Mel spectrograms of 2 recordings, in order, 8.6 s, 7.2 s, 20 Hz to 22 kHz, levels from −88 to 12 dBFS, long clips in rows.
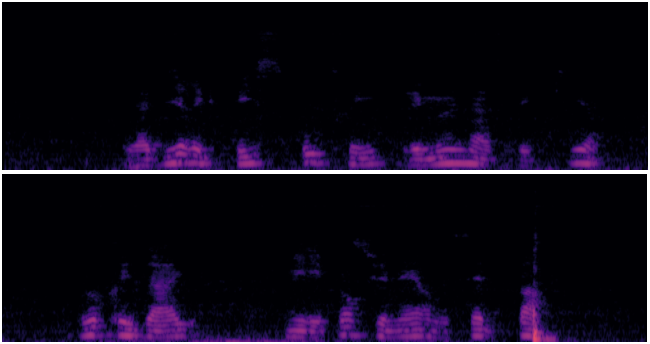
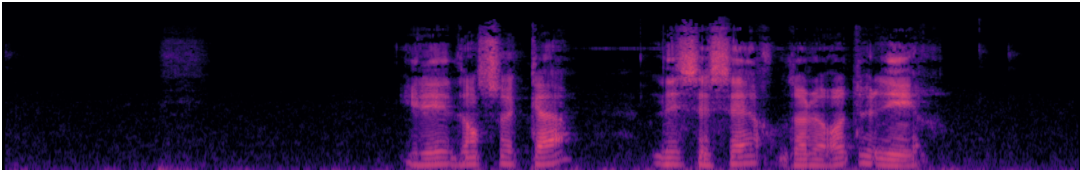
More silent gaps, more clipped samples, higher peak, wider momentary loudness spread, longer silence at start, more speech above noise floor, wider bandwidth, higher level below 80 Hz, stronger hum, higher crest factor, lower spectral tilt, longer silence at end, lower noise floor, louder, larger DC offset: neither; neither; second, -22 dBFS vs -10 dBFS; first, 14 LU vs 11 LU; second, 0.8 s vs 1.05 s; second, 27 dB vs 37 dB; about the same, 16.5 kHz vs 16.5 kHz; about the same, -58 dBFS vs -60 dBFS; neither; about the same, 28 dB vs 24 dB; first, -8 dB/octave vs -1.5 dB/octave; second, 0.45 s vs 0.95 s; first, -76 dBFS vs -67 dBFS; second, -51 LUFS vs -28 LUFS; neither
